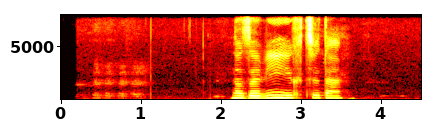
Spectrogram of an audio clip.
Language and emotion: Russian, neutral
